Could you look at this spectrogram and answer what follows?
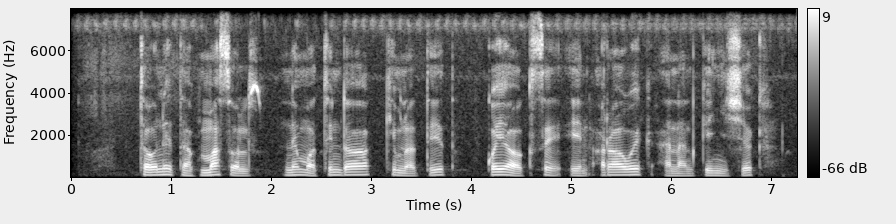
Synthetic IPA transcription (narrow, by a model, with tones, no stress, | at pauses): ta˦wne˦ta˨pma˦sɔ˨ls | nɛ˦mɔ˨tɪ˦ndɔ˦kʰi˦mnɔ˨t̪ɪ˦t̪ | kɔ˦jɔ˨ksɛ˦˨ɪ˨nɔ̰˨ɾɔ˦wɪ˦ka˨na˨nke˦ɲi˨ʃe˦k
